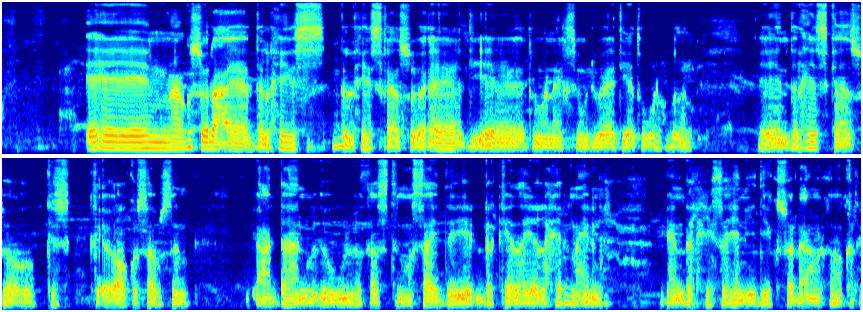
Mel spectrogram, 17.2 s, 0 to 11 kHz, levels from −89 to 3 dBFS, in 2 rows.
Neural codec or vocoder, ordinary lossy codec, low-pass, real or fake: vocoder, 22.05 kHz, 80 mel bands, HiFi-GAN; none; none; fake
